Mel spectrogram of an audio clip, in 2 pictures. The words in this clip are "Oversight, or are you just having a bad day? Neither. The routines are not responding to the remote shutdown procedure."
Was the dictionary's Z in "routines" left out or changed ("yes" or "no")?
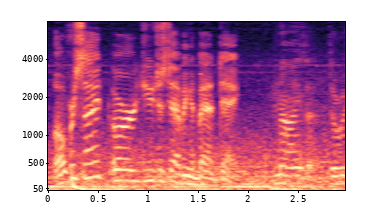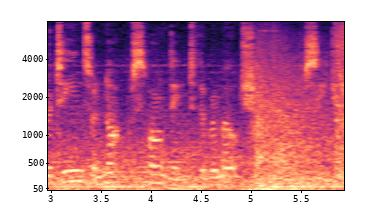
no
